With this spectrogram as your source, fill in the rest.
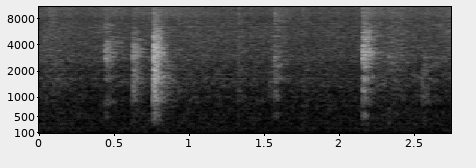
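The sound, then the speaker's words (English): Dry lentils are sprinkled into a cooking pot, producing a handful of faint, sharp ticks scattered unevenly, a few close together near the start and a couple spaced farther apart later. “And then I'm going to take my lentils and I'm just sprinkling those over.”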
